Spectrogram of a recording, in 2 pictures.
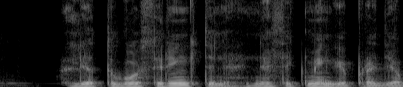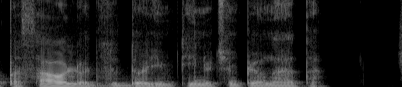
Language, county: Lithuanian, Šiauliai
